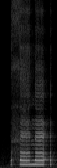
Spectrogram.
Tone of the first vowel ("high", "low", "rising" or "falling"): high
